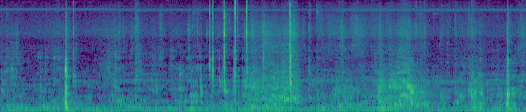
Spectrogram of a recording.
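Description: Scattered sharp clicks and light taps of small objects being handled on a desk: one click about a second in, then a quick cluster of clicks around three seconds and another just after.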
